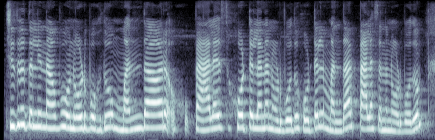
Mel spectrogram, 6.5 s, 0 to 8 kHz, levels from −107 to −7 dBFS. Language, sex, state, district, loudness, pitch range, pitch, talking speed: Kannada, female, Karnataka, Belgaum, -15 LUFS, 225-275 Hz, 260 Hz, 120 wpm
